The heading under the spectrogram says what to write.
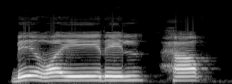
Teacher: غین گلے سے بلغم نکالنے کی طرح اس کو پڑھتے ہیں، غین کو موٹا کرنا ہے · را کے نیچے زیر ہے، را کو باریک کرنا ہے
